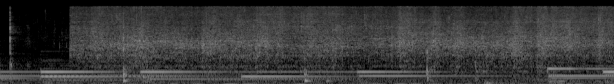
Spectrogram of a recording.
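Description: Gochujang-sauced pork and onions sizzling in a hot frying pan as they are stirred and turned with a wooden spatula, with a few scraping clicks. The sizzling begins abruptly just under a second in.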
